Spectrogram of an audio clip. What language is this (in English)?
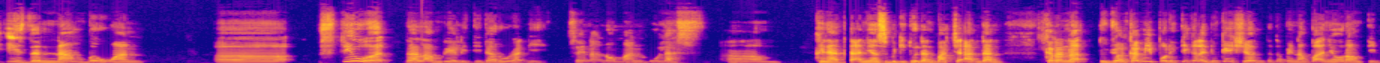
Malay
